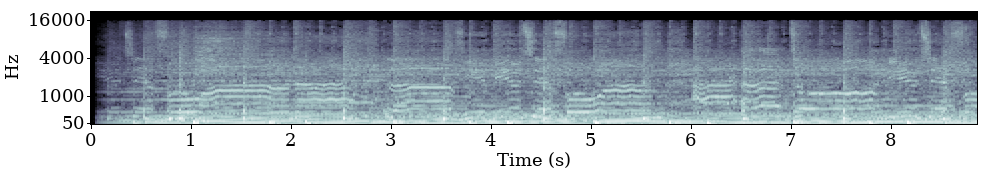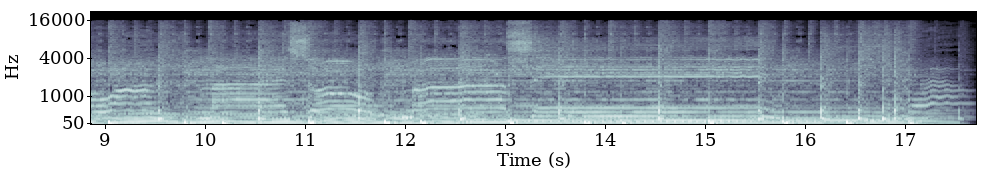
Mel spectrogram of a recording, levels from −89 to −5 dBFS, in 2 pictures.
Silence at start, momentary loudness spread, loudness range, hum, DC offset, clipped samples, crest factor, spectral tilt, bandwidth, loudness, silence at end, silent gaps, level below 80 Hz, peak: 0.1 s; 2 LU; 1 LU; none; under 0.1%; under 0.1%; 14 dB; -5 dB/octave; 16.5 kHz; -16 LUFS; 0.05 s; none; -20 dBFS; 0 dBFS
